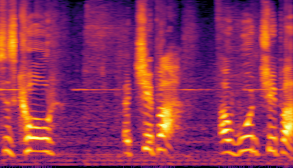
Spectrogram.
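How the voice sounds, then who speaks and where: A man speaks with an Australian accent. There is noticeable background noise behind him. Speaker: children's educational presenter. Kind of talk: kids' educational presenting. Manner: animated.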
